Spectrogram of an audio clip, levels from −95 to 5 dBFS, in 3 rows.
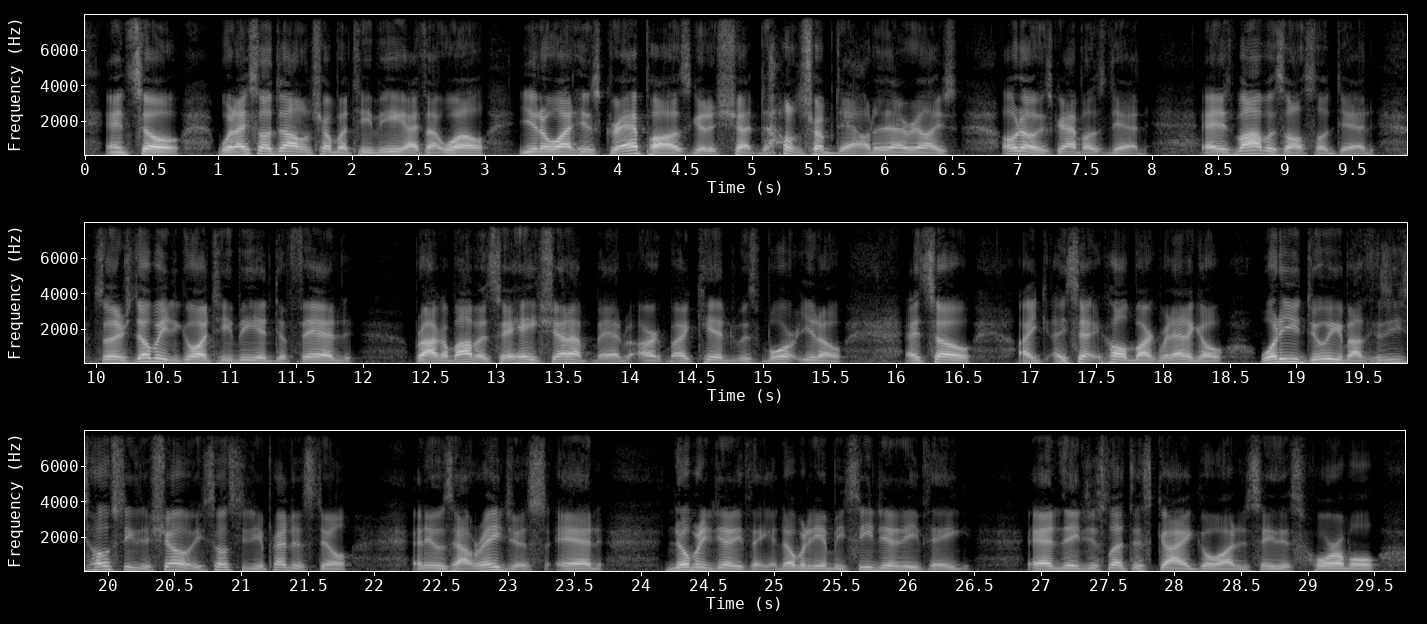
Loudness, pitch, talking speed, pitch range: -29 LUFS, 135 Hz, 230 wpm, 120-150 Hz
